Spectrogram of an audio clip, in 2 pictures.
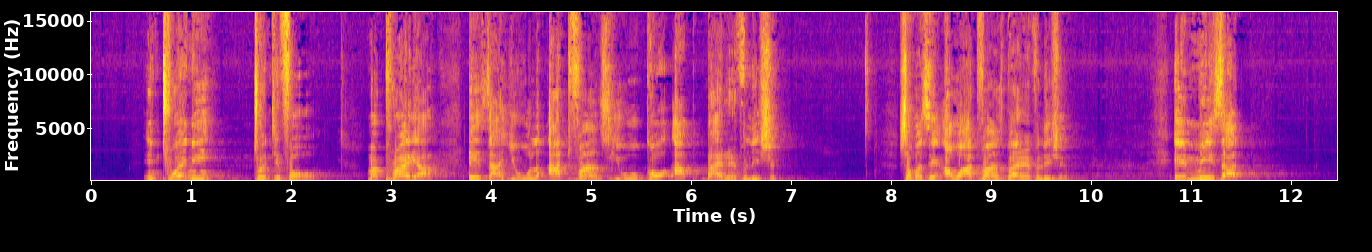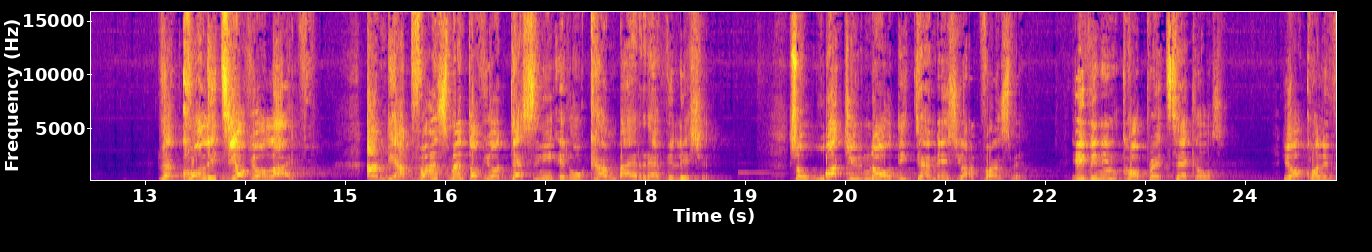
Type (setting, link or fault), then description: setting, large echoing room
